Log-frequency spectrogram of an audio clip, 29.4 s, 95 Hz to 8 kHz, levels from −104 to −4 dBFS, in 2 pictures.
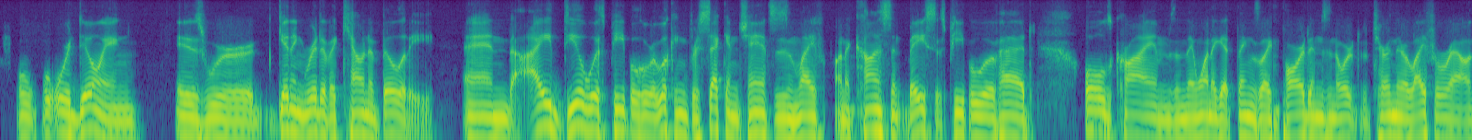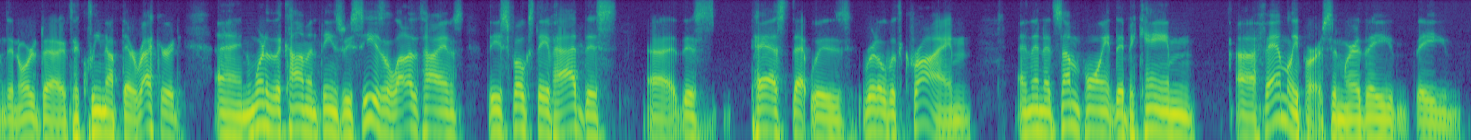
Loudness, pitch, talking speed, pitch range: -20 LUFS, 105 Hz, 195 wpm, 95-115 Hz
